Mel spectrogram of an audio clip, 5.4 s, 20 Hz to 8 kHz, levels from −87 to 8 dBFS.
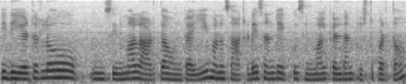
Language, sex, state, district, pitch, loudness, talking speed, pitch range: Telugu, female, Andhra Pradesh, Srikakulam, 210 Hz, -15 LUFS, 155 wpm, 190-225 Hz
